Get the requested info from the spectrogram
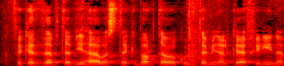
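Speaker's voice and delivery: فكذبت، واستكبرت، وكنت each ending in "-ta"; fatha on the ta. Shown as a demonstration. Student reading a variant, fatha on every ta of فكذبت، واستكبرت، وكنت. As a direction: read "kadhdhabta", "istakbarta", "kunta" for فكذبت، واستكبرت، وكنت. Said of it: "بنصب التاء فيهن كلهن".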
